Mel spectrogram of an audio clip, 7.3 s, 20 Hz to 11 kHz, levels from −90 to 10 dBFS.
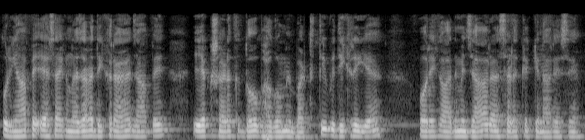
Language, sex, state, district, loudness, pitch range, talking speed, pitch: Hindi, male, Chhattisgarh, Raipur, -17 LUFS, 115-130 Hz, 255 wpm, 120 Hz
